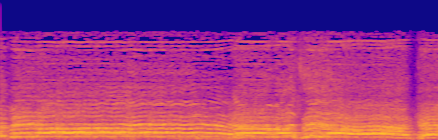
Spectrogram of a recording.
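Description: A male noha reciter chanting a Shia Muharram lament in long held lines that bend slightly in pitch, with a crowd's voices around him. The line breaks briefly a little after two seconds in and again near three seconds.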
